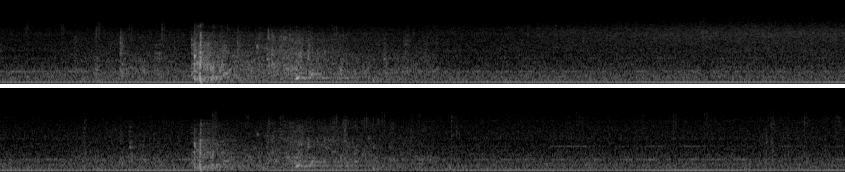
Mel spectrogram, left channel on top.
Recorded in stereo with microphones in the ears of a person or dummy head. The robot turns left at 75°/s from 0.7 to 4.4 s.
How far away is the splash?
About 0.7 m.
